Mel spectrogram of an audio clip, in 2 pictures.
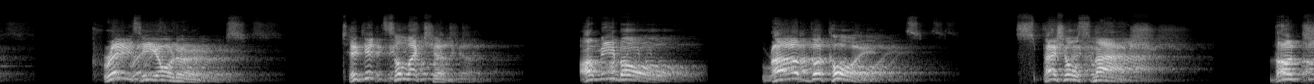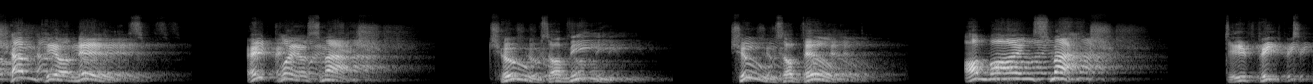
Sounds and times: Speech: 0:01.0 - 0:02.7, 0:03.4 - 0:04.8, 0:05.8 - 0:07.0, 0:07.6 - 0:09.6, 0:10.2 - 0:11.8, 0:12.7 - 0:14.8, 0:15.6 - 0:17.2, 0:18.0 - 0:19.4, 0:20.5 - 0:21.8, 0:22.8 - 0:24.6, 0:25.4 - 0:26.2.

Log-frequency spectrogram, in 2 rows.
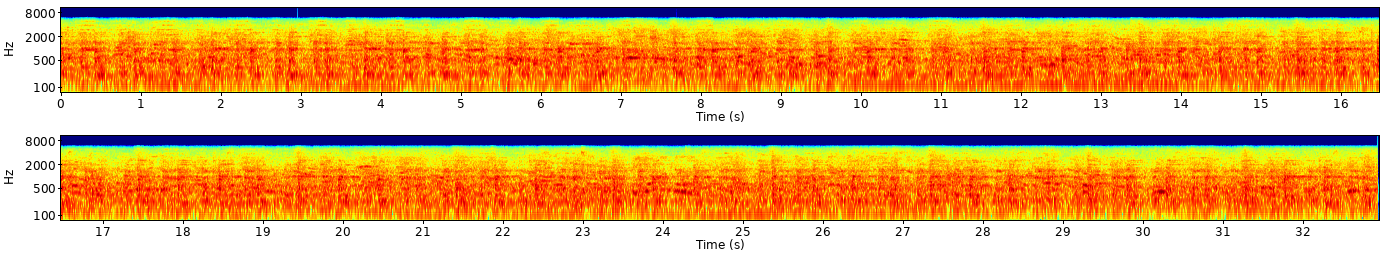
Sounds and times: Heavy engine (low frequency): 0:00.0 - 0:32.9.

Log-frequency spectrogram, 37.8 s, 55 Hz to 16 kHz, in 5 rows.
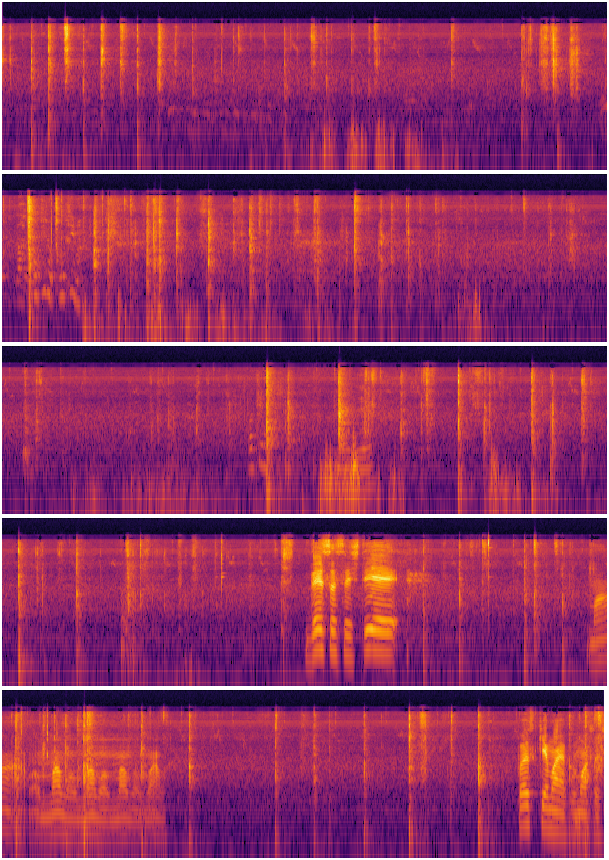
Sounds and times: Speech: 0:30.0 - 0:32.3, 0:36.7 - 0:37.7.

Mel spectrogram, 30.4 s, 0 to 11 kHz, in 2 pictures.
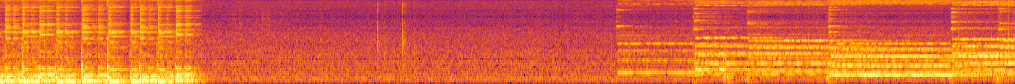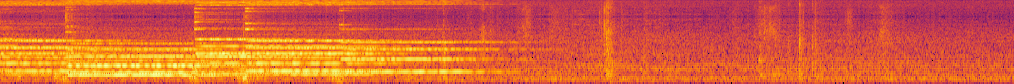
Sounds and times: Piano: 0:00.0 - 0:03.1, 0:09.2 - 0:23.8
Synthesizer: 0:00.0 - 0:03.1, 0:09.2 - 0:23.8.

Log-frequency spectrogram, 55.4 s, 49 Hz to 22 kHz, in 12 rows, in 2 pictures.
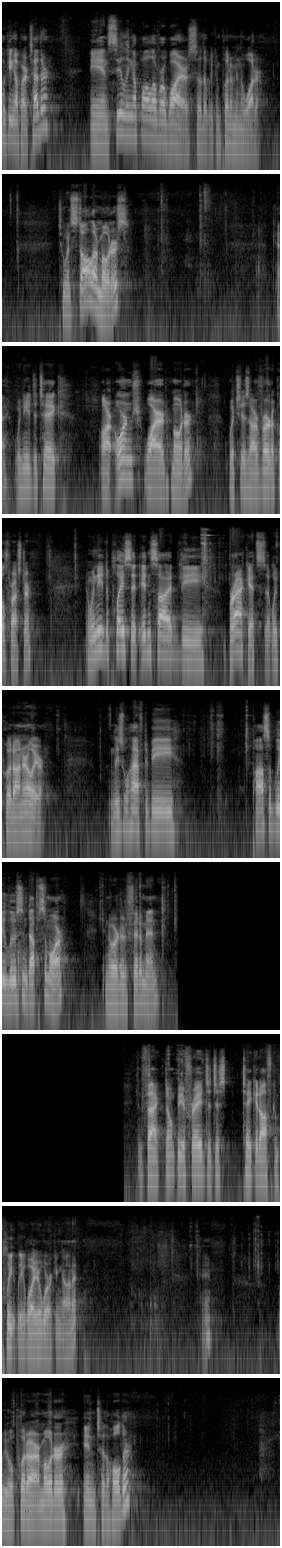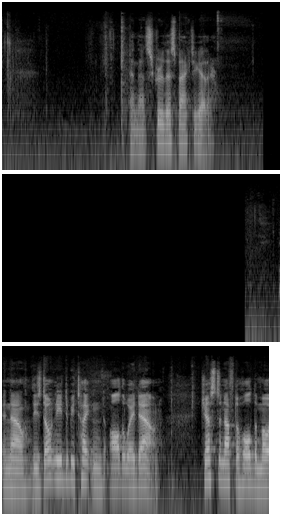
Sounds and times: Speech: 0:00.0 - 0:00.9, 0:01.5 - 0:04.4, 0:05.6 - 0:06.8, 0:09.2 - 0:14.5, 0:15.3 - 0:19.3, 0:20.3 - 0:21.6, 0:22.7 - 0:25.8, 0:30.1 - 0:33.9, 0:35.7 - 0:36.0, 0:37.0 - 0:39.4, 0:43.8 - 0:45.3, 0:51.0 - 0:53.6, 0:54.3 - 0:55.4.

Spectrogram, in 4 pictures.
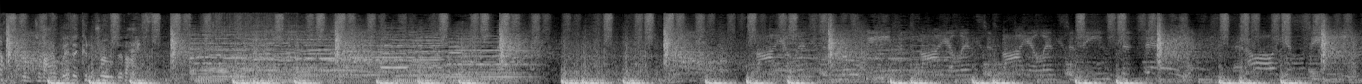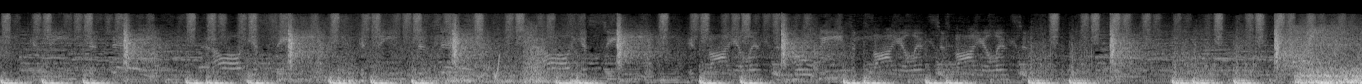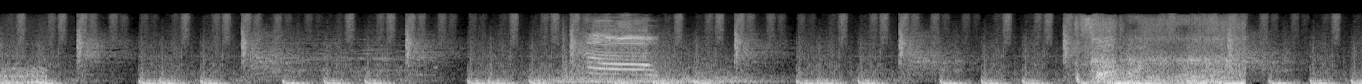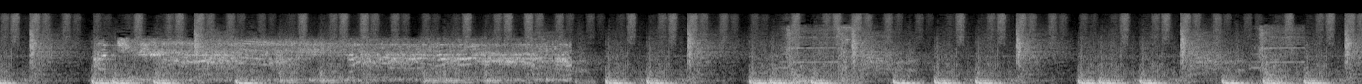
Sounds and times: Music: 0:00.0 - 0:54.4.

